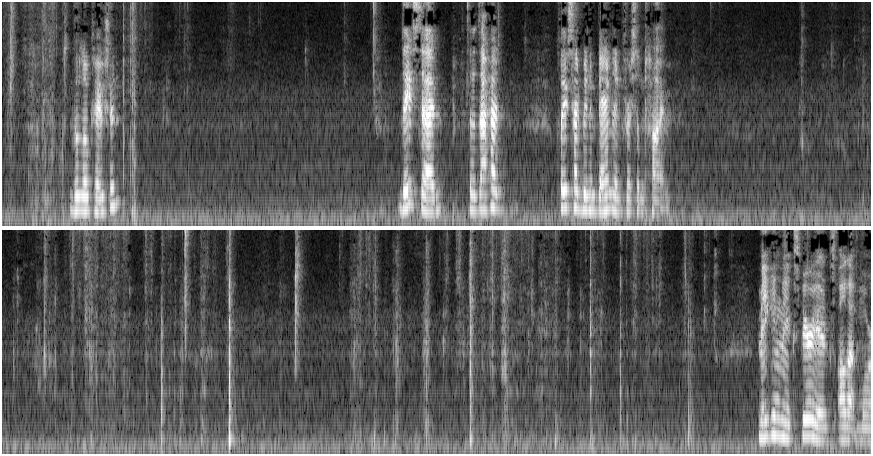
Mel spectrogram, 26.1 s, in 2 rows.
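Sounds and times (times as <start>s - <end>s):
steady low hum: 0.0s - 26.0s
chewing and crunching food: 11.9s - 24.1s.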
